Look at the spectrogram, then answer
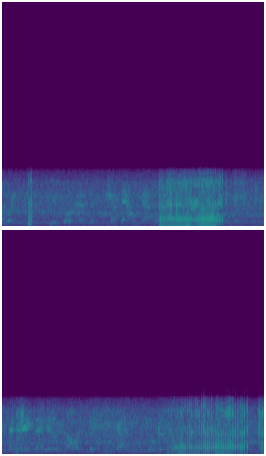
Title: Boston terrier snoring with eyes open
